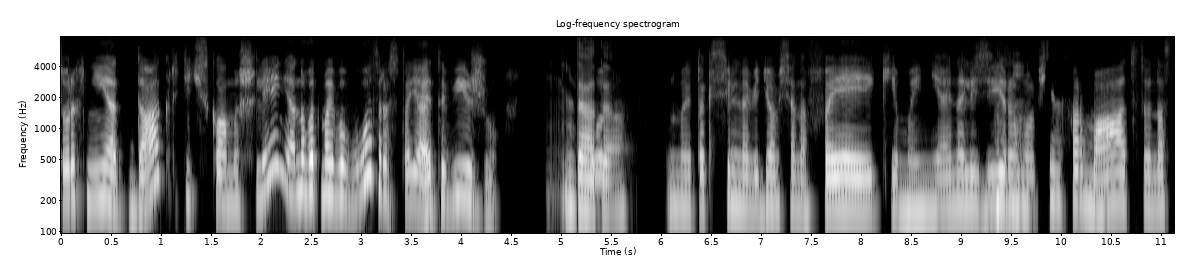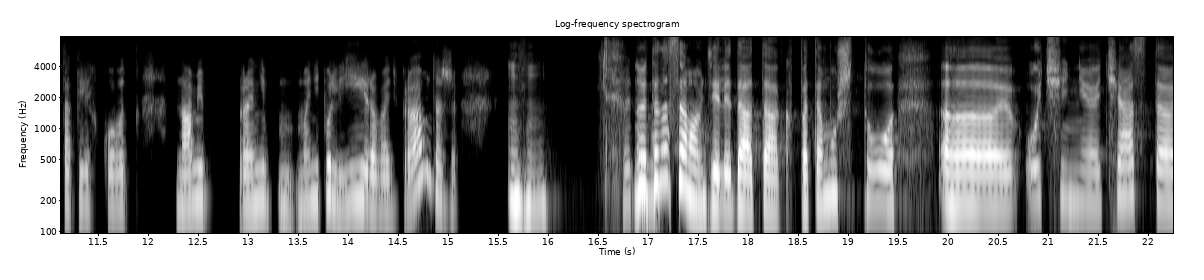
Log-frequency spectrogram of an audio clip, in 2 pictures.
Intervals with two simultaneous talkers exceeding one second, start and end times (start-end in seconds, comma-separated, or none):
none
